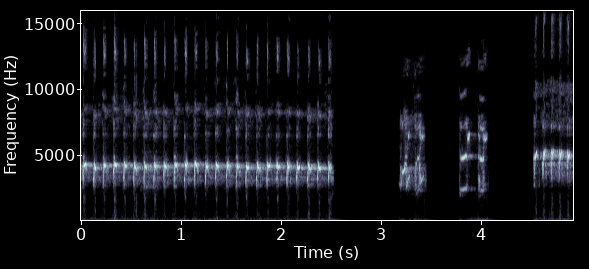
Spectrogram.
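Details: Lovebird in ngekek style, used for luring and training other lovebirds: a fast, shrill, evenly pulsed trill lasting over two seconds, then silence broken by three short harsh chattering bursts.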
